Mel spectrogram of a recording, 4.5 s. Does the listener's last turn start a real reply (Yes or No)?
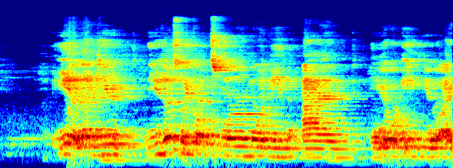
No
